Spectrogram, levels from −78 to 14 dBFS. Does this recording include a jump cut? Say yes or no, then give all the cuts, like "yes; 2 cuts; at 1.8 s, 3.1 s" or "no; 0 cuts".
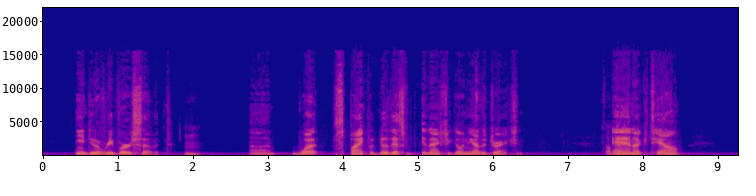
yes; 1 cut; at 4.8 s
